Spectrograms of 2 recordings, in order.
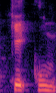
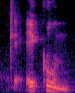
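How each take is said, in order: First: The whole word runs together without a break. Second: A percussive q is set apart before the rest. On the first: The speaker calls it wrong. "não é Qequm tudo junto" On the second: The speaker calls it right. "tem esse q e aí vem Equm"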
